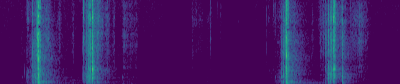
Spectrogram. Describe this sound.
Using a stamper.
mail, seal, stamp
